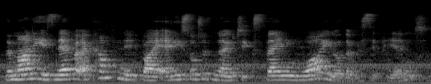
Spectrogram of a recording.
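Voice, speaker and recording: Reading quickly in a mid-range voice, a woman delivers a story storytelling-style to a small group indoors. It's a noisy, roomy live recording taken from a distant microphone.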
